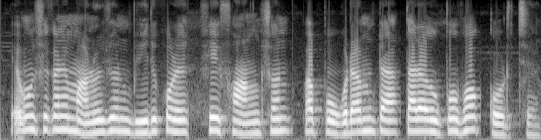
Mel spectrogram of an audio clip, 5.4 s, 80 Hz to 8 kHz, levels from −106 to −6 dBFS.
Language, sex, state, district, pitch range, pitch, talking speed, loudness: Bengali, female, West Bengal, Purulia, 195-220 Hz, 210 Hz, 145 wpm, -15 LUFS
